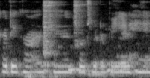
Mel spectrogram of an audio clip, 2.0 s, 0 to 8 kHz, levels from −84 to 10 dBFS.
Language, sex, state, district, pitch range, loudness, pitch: Hindi, female, Maharashtra, Gondia, 235-245 Hz, -15 LUFS, 240 Hz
